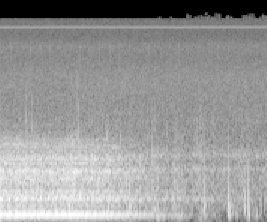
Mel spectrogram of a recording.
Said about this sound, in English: Just then, Randy pulled into a parking space on Main Street. He jumped out and opened the door of the little truck,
